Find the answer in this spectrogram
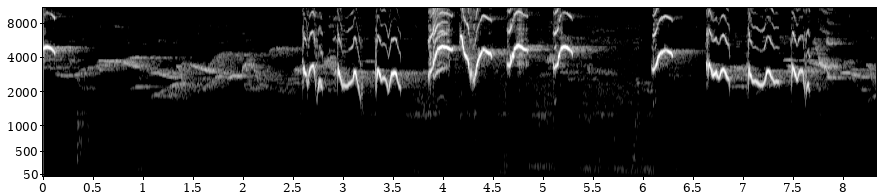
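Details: Provoking lure song of an Oriental magpie-robin: soft rambling warble at first, then loud, clear whistles rising and dipping, repeated in several quick groups with short gaps between them.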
